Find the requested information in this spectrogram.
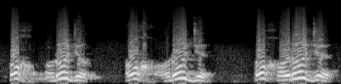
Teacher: তাহলে জিম এটা হচ্ছে কলকলা, খটা কলকলা হরফ নয়। খটা কিন্তু হরফে মুস্তালিয়া, মোটা করে পড়া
